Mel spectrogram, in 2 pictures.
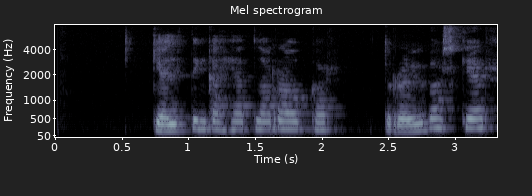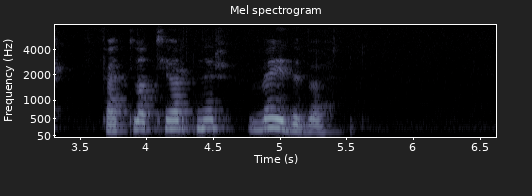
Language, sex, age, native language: Icelandic, female, 50-59, Icelandic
